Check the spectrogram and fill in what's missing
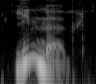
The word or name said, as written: immeuble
